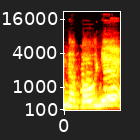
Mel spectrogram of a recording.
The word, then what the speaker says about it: pneumonia: pneumonia, and my brain went, oh, so it has the silent P in front of it.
